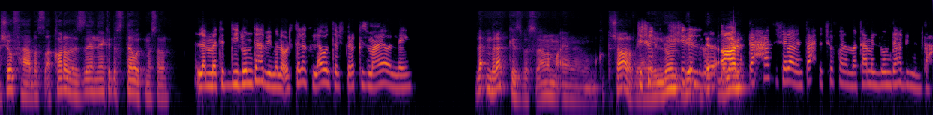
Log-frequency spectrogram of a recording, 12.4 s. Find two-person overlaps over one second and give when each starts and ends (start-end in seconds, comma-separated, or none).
8.5-10.1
